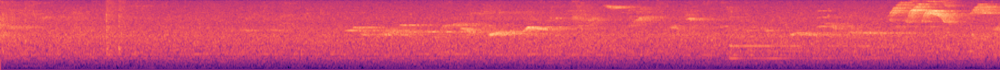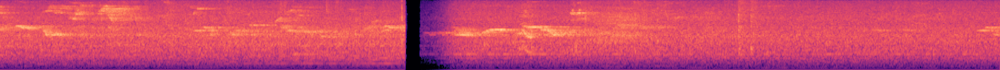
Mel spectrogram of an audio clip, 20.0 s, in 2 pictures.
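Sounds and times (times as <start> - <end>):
birds chirping: 2.4 - 14.1.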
